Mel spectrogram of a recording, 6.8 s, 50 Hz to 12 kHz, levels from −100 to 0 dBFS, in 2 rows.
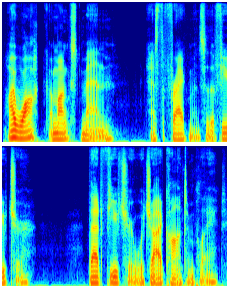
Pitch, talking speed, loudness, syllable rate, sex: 105 Hz, 135 wpm, -24 LUFS, 4.9 syllables/s, male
